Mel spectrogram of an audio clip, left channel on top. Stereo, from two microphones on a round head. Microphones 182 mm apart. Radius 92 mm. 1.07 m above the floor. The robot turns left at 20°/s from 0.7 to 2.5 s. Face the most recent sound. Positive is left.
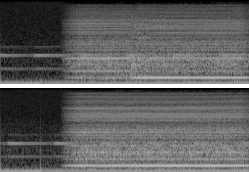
No sound to turn to.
